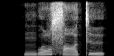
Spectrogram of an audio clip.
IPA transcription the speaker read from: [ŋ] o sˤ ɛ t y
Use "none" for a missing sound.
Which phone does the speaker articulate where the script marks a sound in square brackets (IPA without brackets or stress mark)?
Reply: ŋ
